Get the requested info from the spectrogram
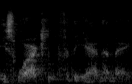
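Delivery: secretive whisper, leaning close into the ear. Playing a character warning another that someone works for the enemy: whispering in his ear. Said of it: "a whisper in his ear".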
